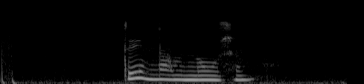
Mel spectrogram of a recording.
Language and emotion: Russian, sad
